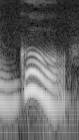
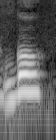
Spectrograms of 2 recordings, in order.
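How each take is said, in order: First: The syllable is said on a falling tone. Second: The syllable is said on a mid tone. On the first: "Et un ton descendant" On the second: "Un ton moyen"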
